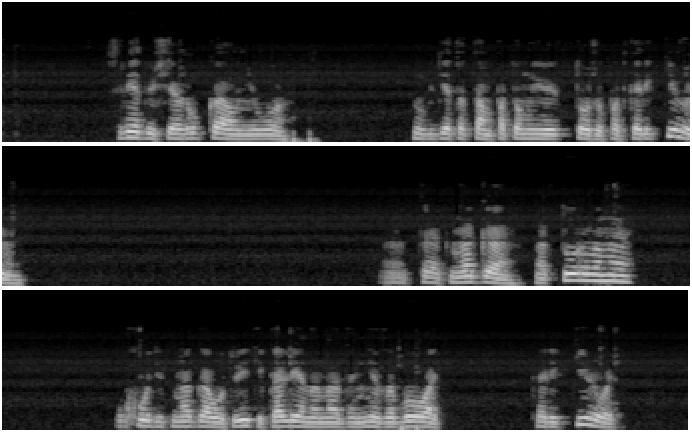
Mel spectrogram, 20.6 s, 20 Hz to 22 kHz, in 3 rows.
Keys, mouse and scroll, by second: 1.7 click, 3.2 g, 13.4-15.4 middle drag, 16.8 click, 18.1 g.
